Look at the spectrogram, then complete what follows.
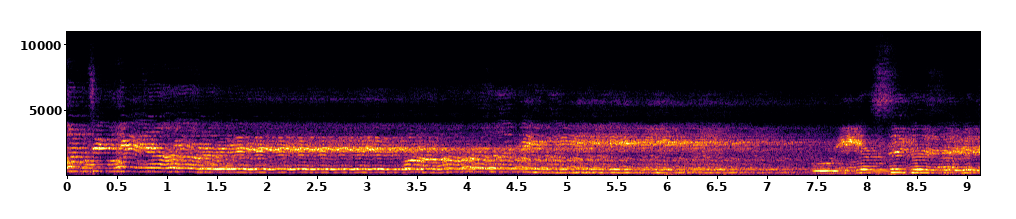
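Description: A solo male voice sings a Muharram manqabat, a slow devotional lament, into a hand-held microphone. The melody is drawn out in long, wavering held notes, with a brief dip in loudness near the end before the voice comes back in.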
